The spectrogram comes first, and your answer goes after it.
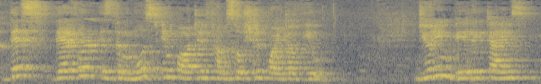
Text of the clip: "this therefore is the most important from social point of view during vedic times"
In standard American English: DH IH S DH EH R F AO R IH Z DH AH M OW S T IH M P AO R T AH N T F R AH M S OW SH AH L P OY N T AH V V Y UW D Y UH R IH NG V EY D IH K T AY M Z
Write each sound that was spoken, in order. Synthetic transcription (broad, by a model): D IH S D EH R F AO R IH Z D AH M OW S T IH M P AO R T AH N T F R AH M S OW SH AH L P OY N T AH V V Y UW D Y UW R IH NG B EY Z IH K T AY M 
